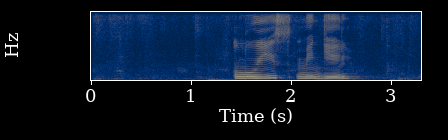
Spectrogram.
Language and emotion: Russian, neutral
